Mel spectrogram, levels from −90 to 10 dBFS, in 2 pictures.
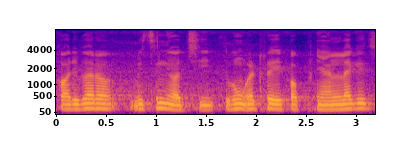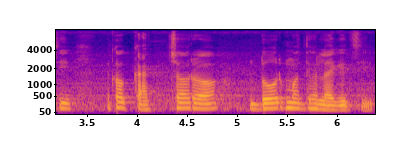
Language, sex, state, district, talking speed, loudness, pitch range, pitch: Odia, male, Odisha, Malkangiri, 120 wpm, -14 LUFS, 115-135 Hz, 130 Hz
